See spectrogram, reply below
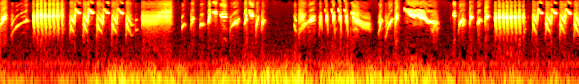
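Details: Jilguero (European goldfinch) singing busy twittering phrases, liquid chirps broken by harsh buzzy bursts, with low rumbling noise in the background.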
